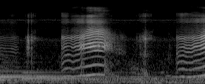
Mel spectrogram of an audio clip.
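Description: Newborn baby crying in wavering wails, one ending about a second in and another starting near the end, over soft background music.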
